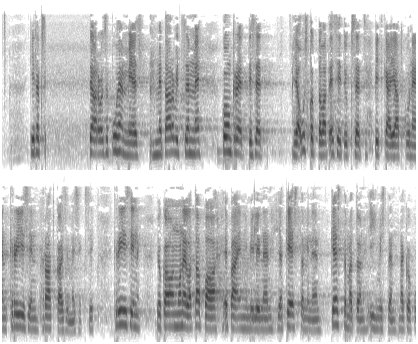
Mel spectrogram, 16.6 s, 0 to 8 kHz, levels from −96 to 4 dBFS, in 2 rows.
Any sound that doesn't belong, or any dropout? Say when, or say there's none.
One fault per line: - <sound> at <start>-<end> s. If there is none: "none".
none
